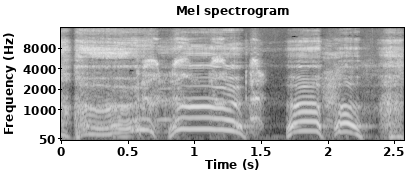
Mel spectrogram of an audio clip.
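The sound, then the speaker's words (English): A strained, gasping groan after a harsh swallow of straight Jack Daniels whiskey, rising and falling in a few drawn-out vocal bursts, loud, with raspy throat sounds between them. “That's the sound I make when this shit is the back of my throat.”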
